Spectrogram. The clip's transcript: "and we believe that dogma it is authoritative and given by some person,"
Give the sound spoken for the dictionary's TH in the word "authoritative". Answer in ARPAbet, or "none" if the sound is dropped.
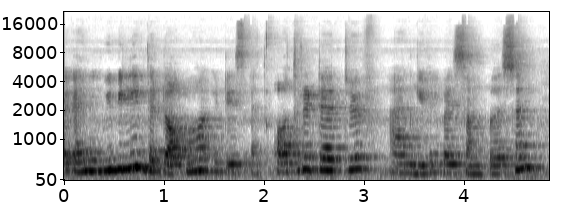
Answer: T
